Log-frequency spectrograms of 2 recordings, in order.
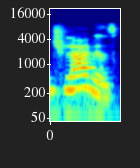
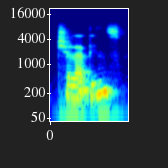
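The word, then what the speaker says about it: Челябинск: For example, I say in Russian Chelyabinsk, but in French it will be Chelyabinsk.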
